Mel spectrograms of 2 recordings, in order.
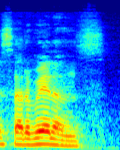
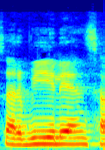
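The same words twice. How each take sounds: First: सर्वेलेंस with 've' in the middle, 'sar-vay-lens'; सर्वेलेंस said as sar-VAY-lens; ay vowel. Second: सर्विलेंस with 'vi' in the middle, 'sar-vi-lens'; सर्विलेंस said as sar-VI-lens; everyday short i. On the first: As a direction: say सर्वेलेंस with a long e after व. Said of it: "ईआई है लेकिन ए पढ़ रहे हैं". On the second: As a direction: say सर्विलेंस with an i vowel after व. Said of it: "हम लोग ऐसे बोल देते हैं". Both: Shown as a demonstration.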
